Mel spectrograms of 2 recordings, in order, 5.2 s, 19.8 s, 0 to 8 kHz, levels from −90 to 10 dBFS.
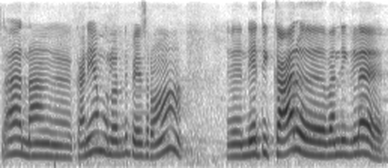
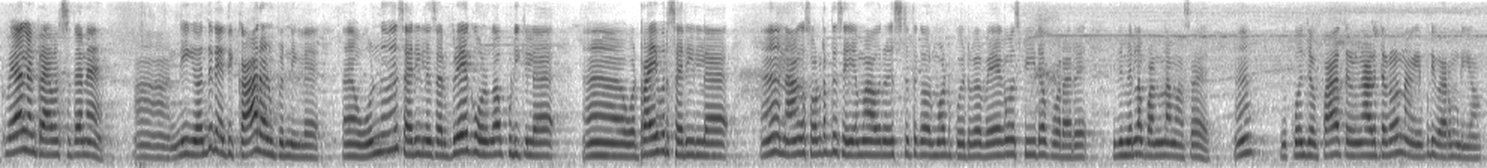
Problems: background sounds at intervals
